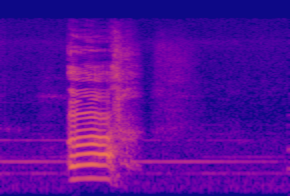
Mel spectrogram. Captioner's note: groans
